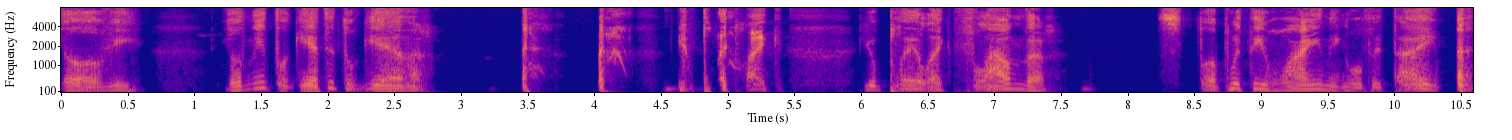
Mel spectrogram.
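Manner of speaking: very deep, low, rough, raspy smoker's voice. The grandmother character speaks to Yovi, in a smoker's voice. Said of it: "the grandmother definitely has a smoker's voice".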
